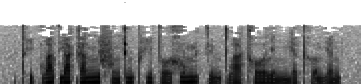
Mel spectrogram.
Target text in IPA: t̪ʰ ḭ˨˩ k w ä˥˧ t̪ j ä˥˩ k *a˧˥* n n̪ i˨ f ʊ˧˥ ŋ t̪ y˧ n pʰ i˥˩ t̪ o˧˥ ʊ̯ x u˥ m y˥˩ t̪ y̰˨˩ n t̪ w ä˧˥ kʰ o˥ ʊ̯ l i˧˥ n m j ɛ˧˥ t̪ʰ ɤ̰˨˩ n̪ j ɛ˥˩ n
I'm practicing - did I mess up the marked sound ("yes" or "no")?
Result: yes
